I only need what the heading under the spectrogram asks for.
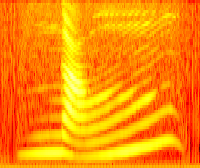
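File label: "ngang2", Cantonese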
